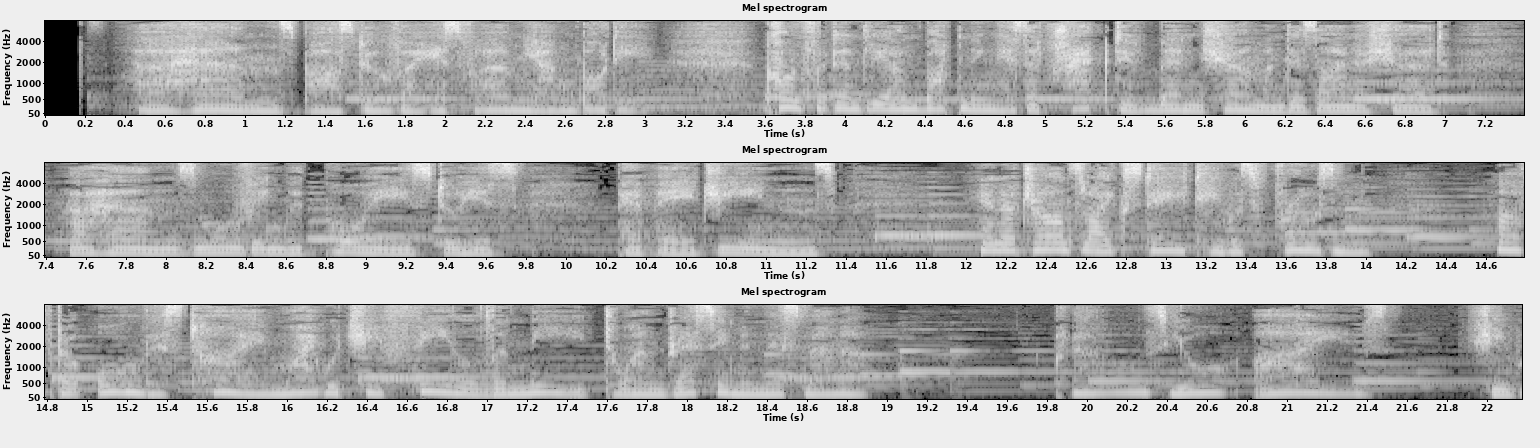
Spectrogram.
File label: seductive lawyer, readings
